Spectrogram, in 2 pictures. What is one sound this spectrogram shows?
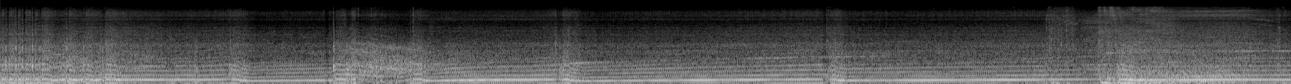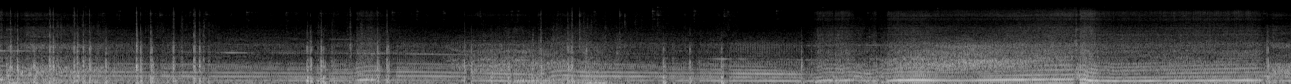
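A racing car engine roars and revs, rising through gears.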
